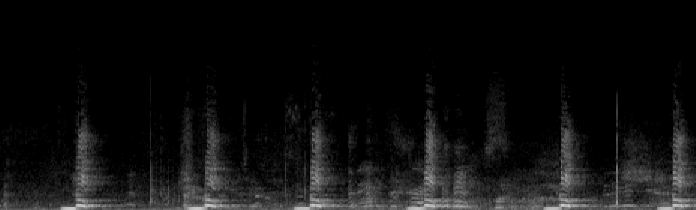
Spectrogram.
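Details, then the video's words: Caged monkey at the LA Zoo giving a repeated call roughly once a second: each starts as a short low note, then jumps to a higher, harsh burst, six calls in a steady series. "monkey making funny sounds"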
